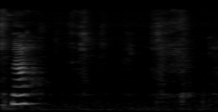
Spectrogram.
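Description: Faint crisp crackling of fresh lettuce leaves being handled and eaten, with a few small crackles near the end.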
